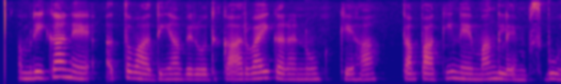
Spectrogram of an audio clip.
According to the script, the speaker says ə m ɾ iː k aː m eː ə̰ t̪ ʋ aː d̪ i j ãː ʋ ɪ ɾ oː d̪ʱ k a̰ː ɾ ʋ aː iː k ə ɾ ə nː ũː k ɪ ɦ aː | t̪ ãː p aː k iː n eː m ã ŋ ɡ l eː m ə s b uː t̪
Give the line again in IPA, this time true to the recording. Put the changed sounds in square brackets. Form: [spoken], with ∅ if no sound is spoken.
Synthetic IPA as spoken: ə m ɾ iː k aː [n] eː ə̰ t̪ ʋ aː d̪ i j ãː ʋ ɪ ɾ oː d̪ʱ k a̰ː ɾ ʋ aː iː k ə ɾ ə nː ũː k ɪ ɦ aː | t̪ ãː p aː k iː n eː m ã ŋ ɡ l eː m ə s b uː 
